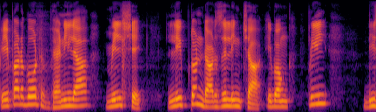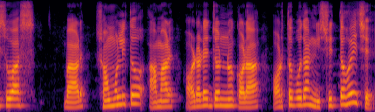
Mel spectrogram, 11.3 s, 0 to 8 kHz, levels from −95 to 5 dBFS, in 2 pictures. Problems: background sounds at intervals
